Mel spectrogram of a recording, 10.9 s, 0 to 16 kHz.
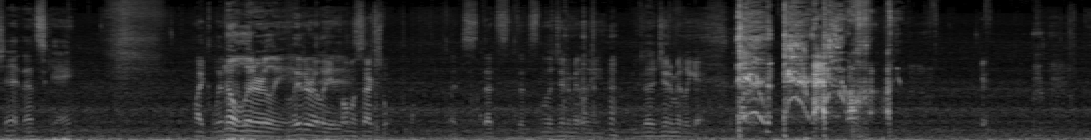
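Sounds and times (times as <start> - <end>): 
speech: 0.3 - 1.3, 2.0 - 9.0
person coughing: 7.4 - 9.0.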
